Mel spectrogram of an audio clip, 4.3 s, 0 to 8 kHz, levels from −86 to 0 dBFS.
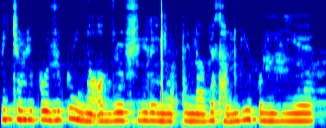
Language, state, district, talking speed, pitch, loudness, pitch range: Sumi, Nagaland, Dimapur, 195 wpm, 185 Hz, -18 LUFS, 180-205 Hz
